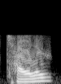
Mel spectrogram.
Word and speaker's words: Tyler: Okay, my name is Tyler, T-Y-L-E-R, and I am calling with Cardiff. It's spelled C-A-R-D-I-F-F, as in Frank Frank.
